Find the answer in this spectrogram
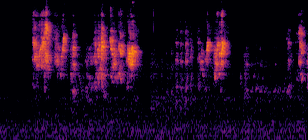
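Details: Budgerigar chatter: bursts of busy, buzzy high chirps grouped in short phrases, roughly two clusters, separated by a quieter stretch.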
